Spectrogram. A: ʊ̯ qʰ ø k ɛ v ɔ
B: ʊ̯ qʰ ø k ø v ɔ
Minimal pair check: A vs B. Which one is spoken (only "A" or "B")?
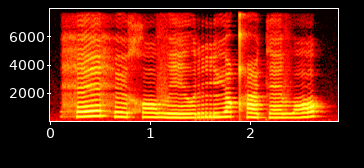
A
